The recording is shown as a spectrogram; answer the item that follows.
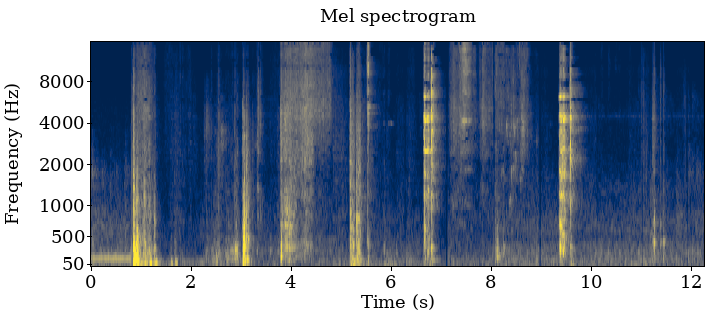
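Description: A series of kitchen handling knocks and clinks: glass bowls and dishes being set down and stacked on a countertop kitchen scale. There are about five sharp knocks spaced a second or two apart, with brief rustling and sliding between them. A low hum stops at the first knock.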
